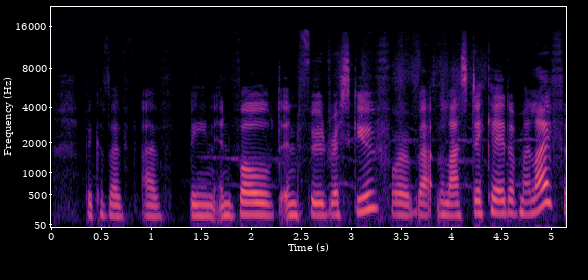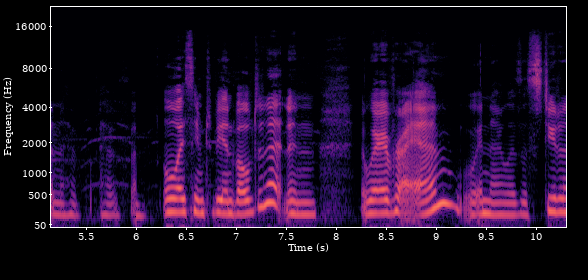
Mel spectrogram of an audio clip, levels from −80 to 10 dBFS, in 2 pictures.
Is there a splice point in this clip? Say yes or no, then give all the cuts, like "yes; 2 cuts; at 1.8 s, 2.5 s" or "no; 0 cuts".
yes; 1 cut; at 6.2 s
